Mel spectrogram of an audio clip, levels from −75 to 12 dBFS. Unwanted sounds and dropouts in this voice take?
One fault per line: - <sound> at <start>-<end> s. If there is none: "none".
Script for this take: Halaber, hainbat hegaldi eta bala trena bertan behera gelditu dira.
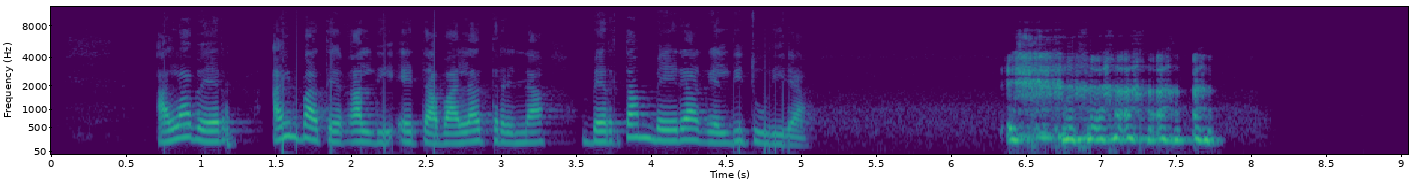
- laugh at 6.3-7.9 s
